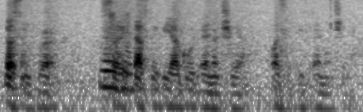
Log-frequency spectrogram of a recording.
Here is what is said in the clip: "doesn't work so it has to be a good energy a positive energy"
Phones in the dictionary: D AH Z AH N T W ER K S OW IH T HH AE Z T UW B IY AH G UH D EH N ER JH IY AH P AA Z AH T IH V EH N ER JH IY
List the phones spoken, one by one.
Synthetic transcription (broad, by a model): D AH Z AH N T W ER K S OW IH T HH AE S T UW B IY AH G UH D EH N ER JH IY AH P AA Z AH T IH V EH N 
